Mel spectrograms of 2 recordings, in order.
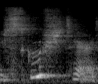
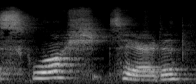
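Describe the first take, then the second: First: The first word sounds like 'skoosh', Danish style. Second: The first word sounds like English 'squash'.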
